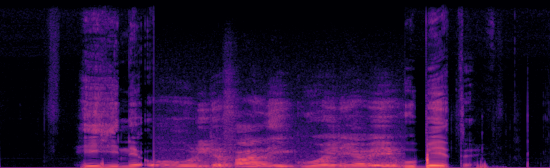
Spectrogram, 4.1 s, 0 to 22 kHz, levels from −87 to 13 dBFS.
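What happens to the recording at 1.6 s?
At 1.6 s you're in the middle of a switch to a distant microphone, running from about 1.15 s to 3.04 s. The speech suddenly goes roomy and hollow, loses its low end, and drops by roughly 10 dB, with room noise creeping up underneath it. The likely cause is that the close mic's signal dropped out and a far-off mic, something like a camera's, took over. It snaps back just as abruptly at the end.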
